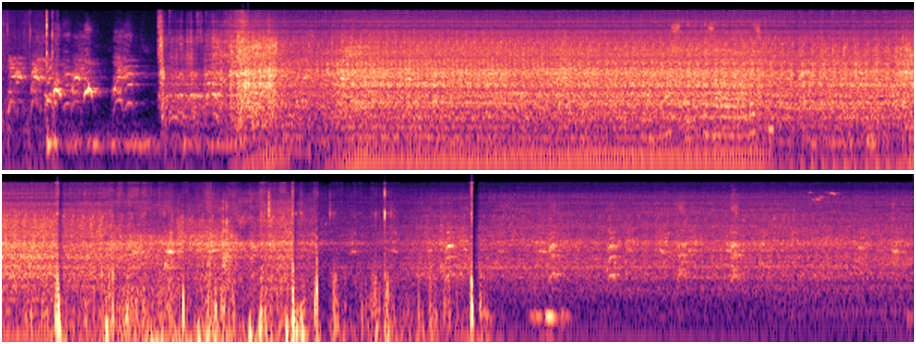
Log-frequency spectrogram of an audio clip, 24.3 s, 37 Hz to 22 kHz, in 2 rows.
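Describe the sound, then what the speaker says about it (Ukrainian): A heavy diesel engine of a KhTZ-17221 tractor after a major overhaul cranks, catches and settles into a loud rumbling idle, with bursts of revving and clattering knocks along the way. "Можете зняти навіть трактор, зараз заведу"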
